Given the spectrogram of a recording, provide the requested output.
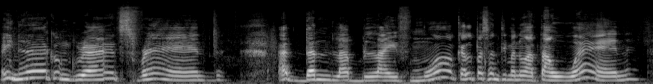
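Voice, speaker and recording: A woman's voice: mid-range voice, expressive, slow. An actress with an Ilocano accent playing a chatty, teasing young female friend in a radio drama. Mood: teasing, pleased.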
